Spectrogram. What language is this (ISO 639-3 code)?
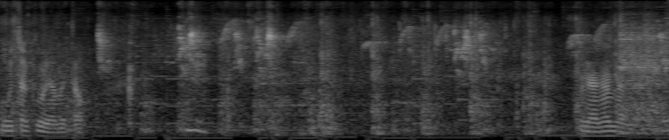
jpn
